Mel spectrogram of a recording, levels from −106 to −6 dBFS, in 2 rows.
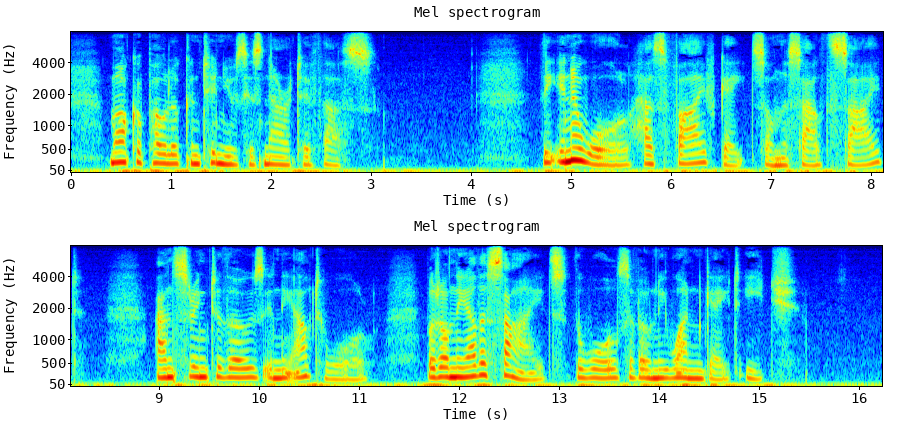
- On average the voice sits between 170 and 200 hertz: Yes, medium, 185 Hz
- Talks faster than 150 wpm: No, slow, 135 wpm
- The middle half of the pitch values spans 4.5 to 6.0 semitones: No, average, 3.6 semitones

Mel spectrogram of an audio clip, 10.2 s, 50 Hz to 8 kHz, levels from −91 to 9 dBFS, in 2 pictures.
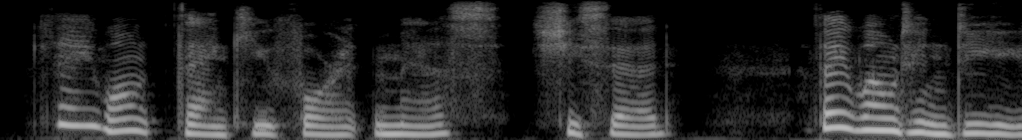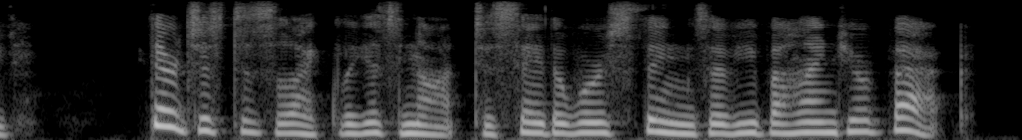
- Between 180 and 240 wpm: No, average, 165 wpm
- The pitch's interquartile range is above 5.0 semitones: No, average, 3.8 semitones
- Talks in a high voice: Yes, high, 200 Hz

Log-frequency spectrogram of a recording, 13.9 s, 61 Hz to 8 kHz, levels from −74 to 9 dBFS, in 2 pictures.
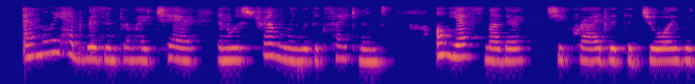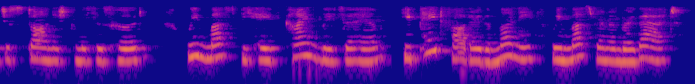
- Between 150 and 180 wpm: Yes, average, 165 wpm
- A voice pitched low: No, high, 245 Hz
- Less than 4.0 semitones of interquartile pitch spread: Yes, narrow, 2.5 semitones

